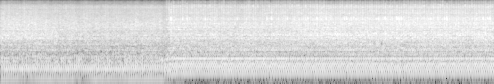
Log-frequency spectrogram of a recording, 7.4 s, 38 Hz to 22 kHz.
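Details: Coleman Powermate Pulse 1850 generator, 1996 engine, long unrun, before repair: small single runs uneven, then tone shifts and steadies as choke added to about half; still supports 1500 W load; rough running from dirty carburetor.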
